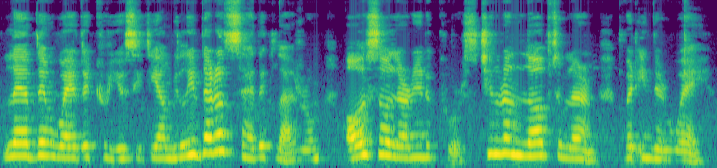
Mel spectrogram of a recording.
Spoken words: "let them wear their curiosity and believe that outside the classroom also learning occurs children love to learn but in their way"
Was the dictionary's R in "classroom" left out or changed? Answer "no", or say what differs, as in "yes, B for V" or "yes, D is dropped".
no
